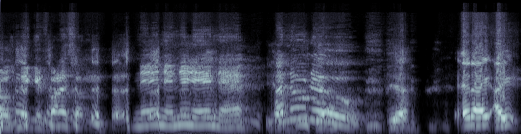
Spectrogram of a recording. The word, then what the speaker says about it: Anuenue: Anuenue. Yeah. And I like right on the left of it, I pronounce it phonetically, or like nu next to the you'll see it underneath the picture over here.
